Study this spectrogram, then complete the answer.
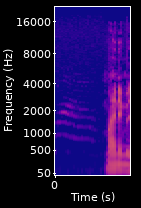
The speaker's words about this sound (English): That was the cat? Yeah, that was the cat.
